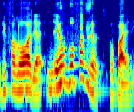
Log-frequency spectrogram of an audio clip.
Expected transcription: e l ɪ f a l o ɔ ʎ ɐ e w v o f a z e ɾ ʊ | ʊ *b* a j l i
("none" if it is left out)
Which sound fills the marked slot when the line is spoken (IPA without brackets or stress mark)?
b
